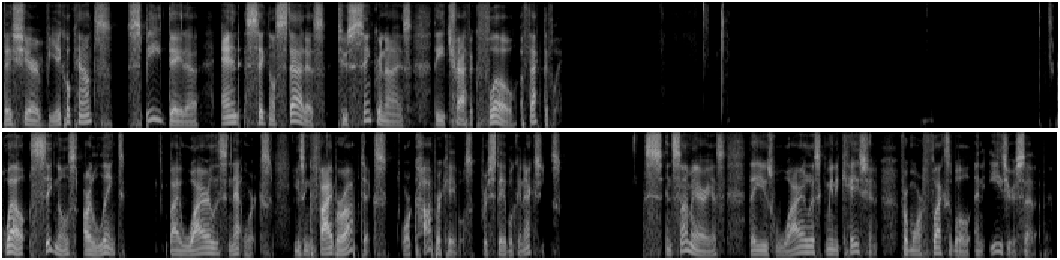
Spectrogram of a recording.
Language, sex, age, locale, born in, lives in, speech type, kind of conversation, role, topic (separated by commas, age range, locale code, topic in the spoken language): English, male, 35-39, en-US, United States, United States, read, expert-assistant, expert, How do traffic signals communicate with each other?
